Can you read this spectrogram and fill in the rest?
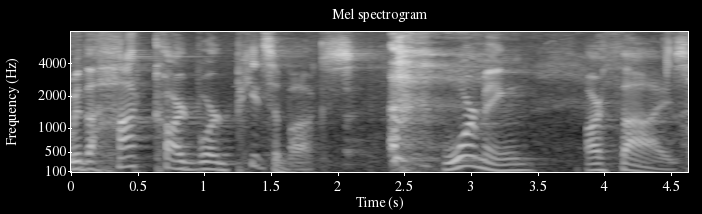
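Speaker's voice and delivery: very slow, drawn-out reading.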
